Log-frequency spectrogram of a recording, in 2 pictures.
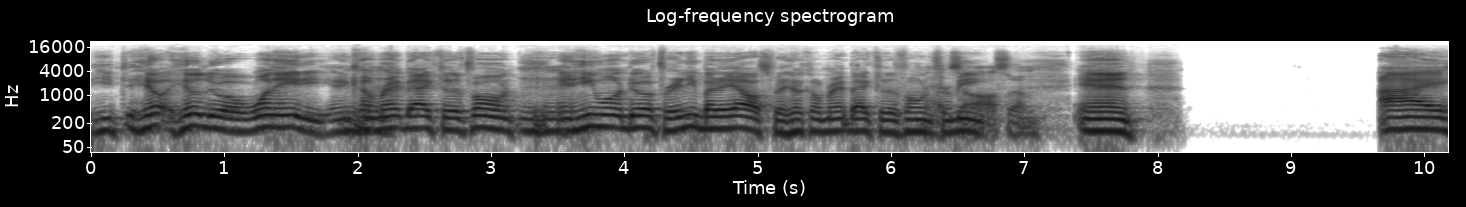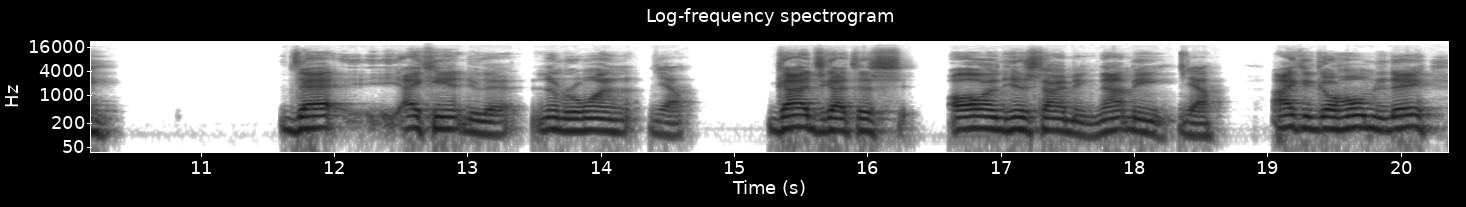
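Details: Adult man with Parkinson's disease, diagnosed about six years earlier; hypokinetic dysarthria.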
